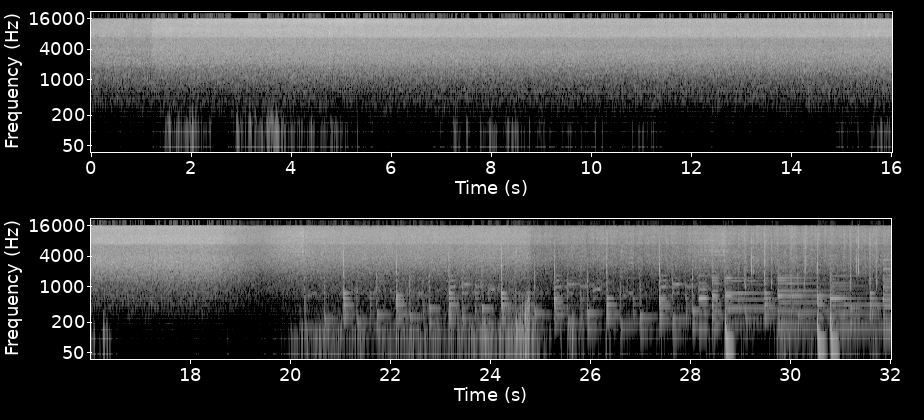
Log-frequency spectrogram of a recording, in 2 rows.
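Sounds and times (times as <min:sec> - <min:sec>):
waterfall rushing: 0:00.0 - 0:32.0.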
